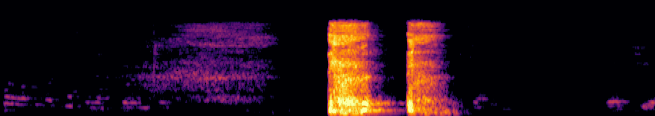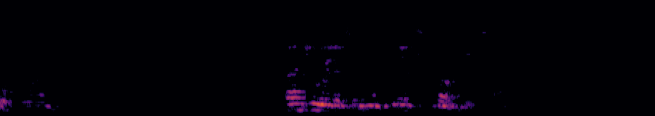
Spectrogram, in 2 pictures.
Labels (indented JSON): {
  "expert_labels": [
    {
      "quality": "ok",
      "cough_type": "unknown",
      "dyspnea": false,
      "wheezing": false,
      "stridor": false,
      "choking": false,
      "congestion": false,
      "nothing": true,
      "diagnosis": "upper respiratory tract infection",
      "severity": "mild"
    }
  ]
}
